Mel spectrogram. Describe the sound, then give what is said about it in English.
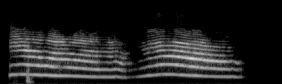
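A person imitates a cat's meow in a flat, bored, drawn-out, high-pitched voice: two long, monotone mewing notes in close succession, fairly loud, with no other sounds around them. “You have to make a cat sound that's high-pitched, and you have to be as bored as possible.”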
